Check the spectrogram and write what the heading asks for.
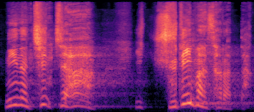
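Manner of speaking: angry father. Retold or imitated. Father fed up with his argumentative son, imitated angry scolding. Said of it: "막 화가 나서".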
